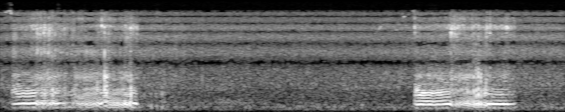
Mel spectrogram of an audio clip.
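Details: Exotic Shorthair Persian cat snoring in sleep: two drawn-out, rumbling, voiced snores about four seconds apart, with quiet room noise between them.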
